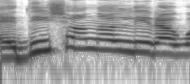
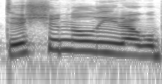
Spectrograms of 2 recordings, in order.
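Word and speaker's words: additionally: 나오는데요 얘 발음 주의하실게요 얘 에디셔널이라고 하시면 안 되고 dictionally라고 발음해 주세요 그래서 추가적으로 게다가 I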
